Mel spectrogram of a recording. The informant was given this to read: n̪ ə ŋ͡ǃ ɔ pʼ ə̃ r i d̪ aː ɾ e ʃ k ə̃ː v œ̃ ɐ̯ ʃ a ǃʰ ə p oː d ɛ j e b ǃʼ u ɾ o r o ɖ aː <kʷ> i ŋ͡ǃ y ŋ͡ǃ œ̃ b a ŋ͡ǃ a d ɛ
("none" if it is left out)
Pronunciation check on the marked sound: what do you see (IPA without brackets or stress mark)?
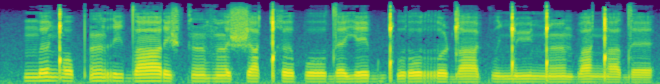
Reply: kʷ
